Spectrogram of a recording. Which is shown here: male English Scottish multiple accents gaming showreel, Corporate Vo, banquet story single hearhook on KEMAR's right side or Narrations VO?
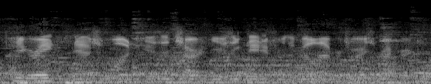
banquet story single hearhook on KEMAR's right side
